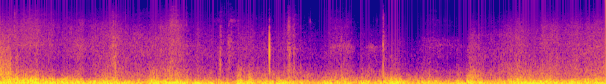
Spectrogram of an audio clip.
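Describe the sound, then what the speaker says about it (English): Strong wind buffets the microphone on a smoky mountain near lakes in a continuous low rumble, with gusts rising and falling and no voices. "Quite windy up here."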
